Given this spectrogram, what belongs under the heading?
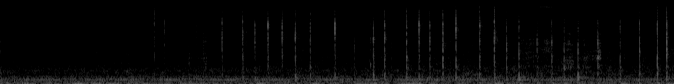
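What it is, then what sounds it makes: Glossy-covered paper book, nail tapping. Long pointed white nails scratch and tap the glossy, slightly textured printed cover of a large New Zealand travel book lying flat, a solid stack of paper. A soft, dry scratching gives way after about a second and a half to a quick, uneven run of sharp, bright clicks that stop dead, over a steady low hum.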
